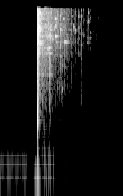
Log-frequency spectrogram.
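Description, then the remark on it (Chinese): A sudden loud crash as something is smashed down hard onto the floor and breaks, followed by a brief scatter of tinkling, clattering fragments that quickly settle into silence. No one speaks. “你怎么往地上砸呀？”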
